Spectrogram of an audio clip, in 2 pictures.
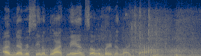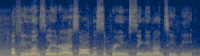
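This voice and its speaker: Low-pitched woman reading aloud outdoors. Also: moderate pace, a little mellow. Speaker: children's book read-aloud host. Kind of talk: picture book read-aloud with casual asides. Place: outdoors on a fall day. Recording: outdoor background noise, passing vehicles. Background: outdoor ambience, traffic.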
